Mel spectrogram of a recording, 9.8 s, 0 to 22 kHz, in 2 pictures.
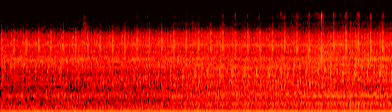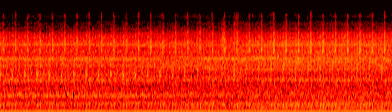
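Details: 2.0 TDI common-rail diesel at idle: steady idle with a dull, even, persistent knock about three times a second; connecting rod bearing knock.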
